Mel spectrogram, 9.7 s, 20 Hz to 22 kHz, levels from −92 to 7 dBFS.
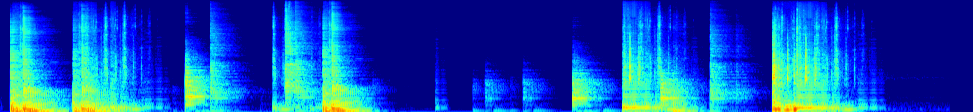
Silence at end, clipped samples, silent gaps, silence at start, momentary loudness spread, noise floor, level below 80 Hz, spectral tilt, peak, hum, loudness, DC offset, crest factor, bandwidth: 1.1 s; under 0.1%; none; 0.1 s; 19 LU; -79 dBFS; -32 dBFS; -5.5 dB/octave; -6 dBFS; none; -27 LUFS; under 0.1%; 22 dB; over 20 kHz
